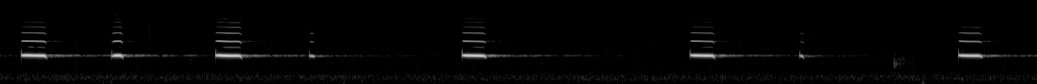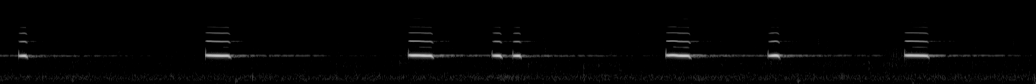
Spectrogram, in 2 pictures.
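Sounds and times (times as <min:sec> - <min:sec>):
Eurasian pygmy owl calling: 0:00.2 - 0:01.5, 0:02.2 - 0:03.3, 0:04.6 - 0:05.4, 0:06.9 - 0:08.2, 0:09.6 - 0:11.0, 0:12.4 - 0:13.2, 0:14.4 - 0:16.0, 0:17.0 - 0:18.6, 0:19.4 - 0:20.4.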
